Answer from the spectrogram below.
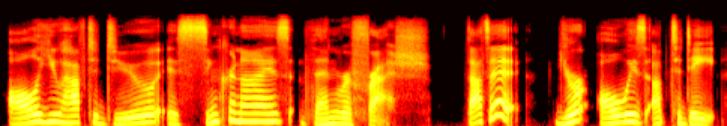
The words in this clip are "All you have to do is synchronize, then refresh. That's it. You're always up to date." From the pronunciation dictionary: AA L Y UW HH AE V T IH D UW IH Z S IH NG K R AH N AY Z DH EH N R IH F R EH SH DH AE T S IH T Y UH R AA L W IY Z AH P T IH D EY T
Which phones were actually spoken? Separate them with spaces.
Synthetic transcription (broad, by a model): AA L Y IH HH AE F T IH D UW IH Z S IH NG K R AH N AY Z DH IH N R IH F R EH SH DH AE T S IH T Y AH R AA L W IY Z AH P T IH D EY T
